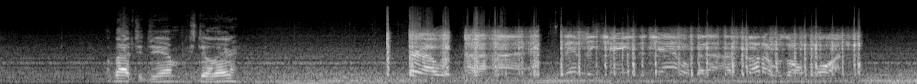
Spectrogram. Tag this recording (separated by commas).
Vehicle, Speech, Car, Radio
